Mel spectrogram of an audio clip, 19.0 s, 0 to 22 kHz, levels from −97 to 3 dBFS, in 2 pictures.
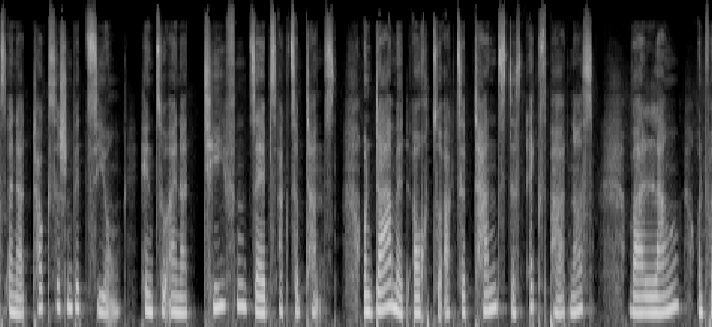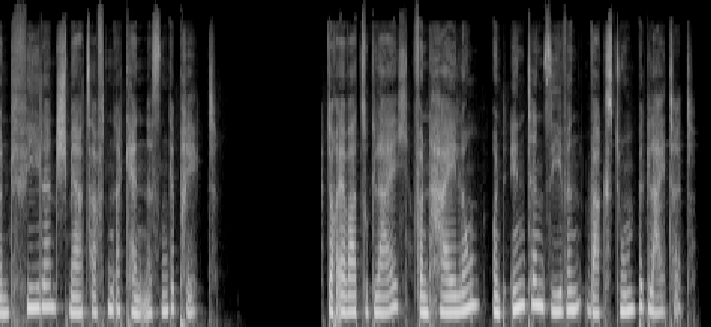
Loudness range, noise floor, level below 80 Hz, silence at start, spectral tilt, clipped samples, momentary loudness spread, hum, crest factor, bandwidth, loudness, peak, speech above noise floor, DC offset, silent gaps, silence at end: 5 LU; under -90 dBFS; -46 dBFS; 0 s; -5 dB/octave; under 0.1%; 8 LU; none; 18 dB; 19 kHz; -22 LUFS; -4 dBFS; over 69 dB; under 0.1%; 12.78-13.77 s; 0.3 s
